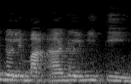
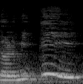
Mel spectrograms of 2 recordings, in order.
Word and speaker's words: Dolomiti: Rupanya kita baru dapat tahu pronunciation dolemiti untuk Italian. Italian jadi dia nak jadi dolem dia orang tu sebut dolamiti.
